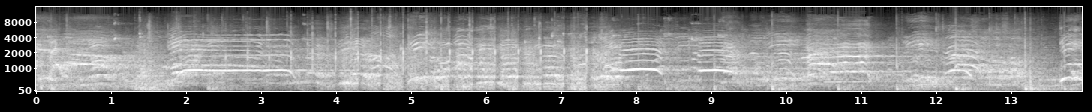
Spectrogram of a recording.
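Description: Young men shout and call out to each other.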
